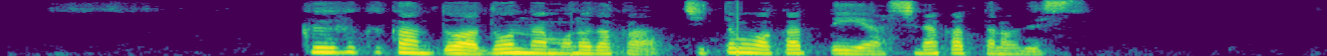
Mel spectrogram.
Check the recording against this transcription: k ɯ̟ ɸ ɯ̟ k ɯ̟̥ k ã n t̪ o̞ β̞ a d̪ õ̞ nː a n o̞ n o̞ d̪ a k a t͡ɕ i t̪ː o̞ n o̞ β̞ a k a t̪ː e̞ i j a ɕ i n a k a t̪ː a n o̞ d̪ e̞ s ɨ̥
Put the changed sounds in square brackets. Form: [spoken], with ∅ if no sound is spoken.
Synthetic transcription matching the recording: k [ɯ̟ː] ɸ ɯ̟ k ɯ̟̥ k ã n t̪ o̞ β̞ a d̪ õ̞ nː a [m] o̞ n o̞ d̪ a k a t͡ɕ i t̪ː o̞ [m] o̞ β̞ a k a t̪ː e̞ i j a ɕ i n a k a t̪ː a n o̞ d̪ e̞ s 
